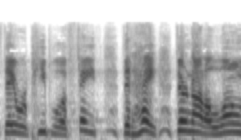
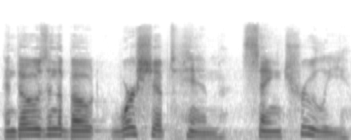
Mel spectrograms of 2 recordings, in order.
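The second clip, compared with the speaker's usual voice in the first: scripture reading; 7 semitones lower, 8 dB quieter than usual. Acted. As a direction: read the gospel gently to the congregation. Reads the scripture passage.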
